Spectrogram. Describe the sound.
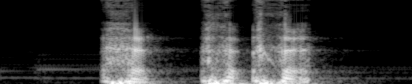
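A man coughs and clears his throat in three rough, throaty bursts: one short burst, then two that run together. The sound is loud, with no talk around it.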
